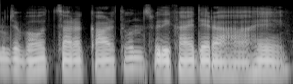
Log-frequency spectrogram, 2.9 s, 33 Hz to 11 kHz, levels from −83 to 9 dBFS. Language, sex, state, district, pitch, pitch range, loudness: Hindi, male, Arunachal Pradesh, Papum Pare, 85 Hz, 85-90 Hz, -17 LUFS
